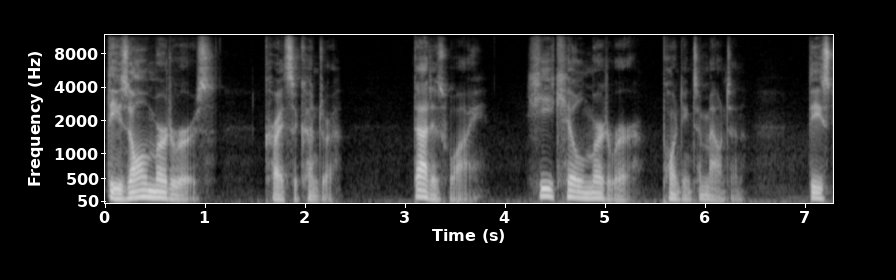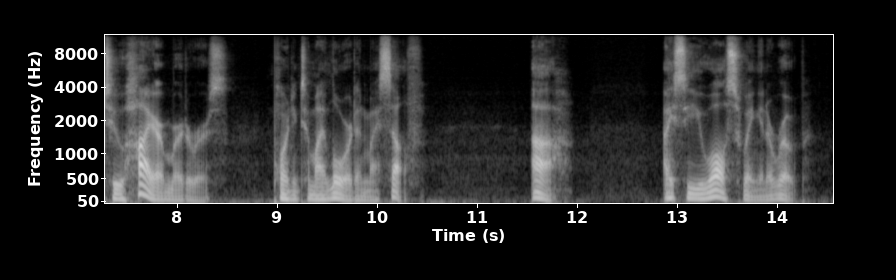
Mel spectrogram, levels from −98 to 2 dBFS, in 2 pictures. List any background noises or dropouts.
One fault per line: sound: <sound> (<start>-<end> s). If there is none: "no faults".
no faults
